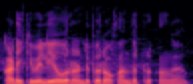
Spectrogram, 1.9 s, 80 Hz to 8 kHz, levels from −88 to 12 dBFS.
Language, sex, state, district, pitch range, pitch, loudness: Tamil, male, Tamil Nadu, Namakkal, 105-125 Hz, 110 Hz, -22 LUFS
